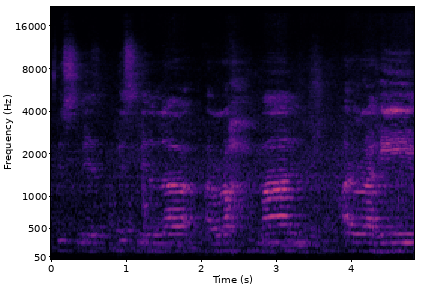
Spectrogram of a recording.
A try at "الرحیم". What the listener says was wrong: الرحیم. دیکھیں الرحمن کا ہاں آ رہا آپ کو، لیکن الرحیم میں پھر وہ ہا میں ہو جا رہا، الرحیم ہو جا رہا. الرحیم الرحیم الرحیم پہ تھوڑا پریکٹس کریں آپ.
